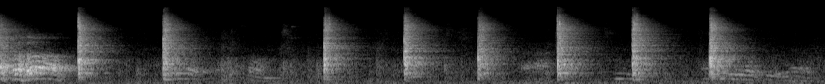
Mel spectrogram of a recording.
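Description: LED lightsaber blades clashing blade on blade in a steady drill rhythm. About nine sharp clacks come roughly one every 0.8 seconds, with one beat missed about two and a half seconds in.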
